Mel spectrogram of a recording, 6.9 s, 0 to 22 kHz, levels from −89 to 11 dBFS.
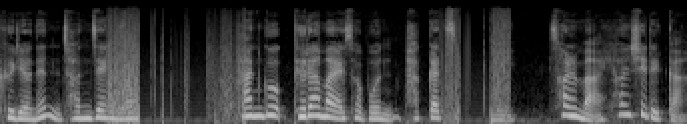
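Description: A loose connection in the signal path opened twice, an intermittent contact fault. From 1.07 to 2.45 s the speech drops out for about 770 ms in total, and from 4.39 to 5.10 s for about 330 ms. Each time the contact breaks and remakes, crackle marks the edges of the gap. While the line is open the speech vanishes and only a faint hiss remains, until the contact closes again.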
